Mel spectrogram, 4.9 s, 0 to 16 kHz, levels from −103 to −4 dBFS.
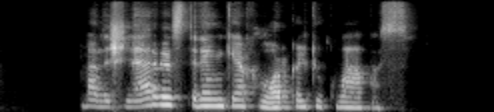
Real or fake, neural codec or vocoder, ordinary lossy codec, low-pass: fake; codec, 32 kHz, 1.9 kbps, SNAC; AAC, 96 kbps; 14.4 kHz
